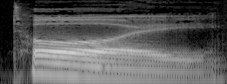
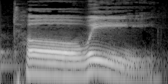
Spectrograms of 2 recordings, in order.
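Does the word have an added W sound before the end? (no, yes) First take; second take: no; yes. First: The vowel glides smoothly without an added W. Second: An extra W sound splits the vowel glide. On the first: The speaker calls it right. "we just make one smooth movement, relaxing the lips as we transition into the glide" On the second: The speaker calls it wrong. "They'll go to-we. We want to be careful that we don't add a W"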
